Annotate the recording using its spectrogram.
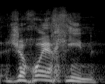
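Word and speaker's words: Jehoiachin: I said, "How would a person who speaks Hebrew say this name?" And it was Jehoahin, which he had a lot more throat to it, which is harder to say, which probably means it's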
